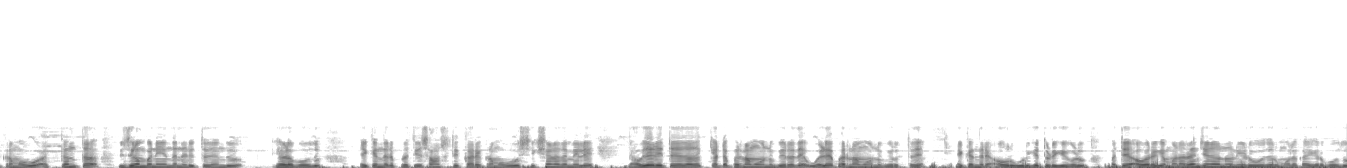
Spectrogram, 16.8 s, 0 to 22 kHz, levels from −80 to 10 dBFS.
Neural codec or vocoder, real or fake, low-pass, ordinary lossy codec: none; real; 5.4 kHz; none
